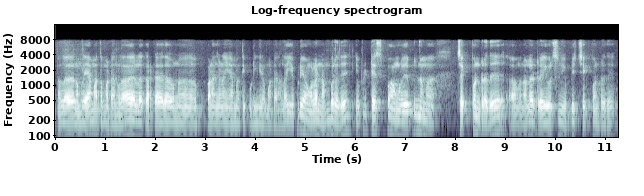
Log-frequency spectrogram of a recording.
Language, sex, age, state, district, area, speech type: Tamil, male, 45-60, Tamil Nadu, Salem, urban, spontaneous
